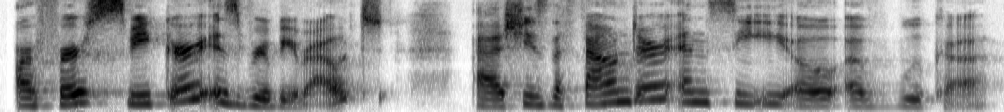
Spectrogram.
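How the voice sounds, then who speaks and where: A woman moderating an online webinar, giving measured, scripted introductions with the occasional filler. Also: mid-range voice, darkish tone. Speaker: webinar host.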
